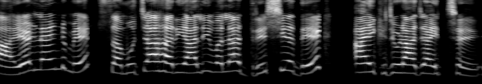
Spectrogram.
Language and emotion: Maithili, happy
